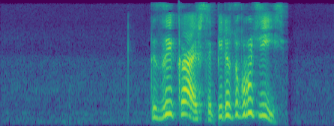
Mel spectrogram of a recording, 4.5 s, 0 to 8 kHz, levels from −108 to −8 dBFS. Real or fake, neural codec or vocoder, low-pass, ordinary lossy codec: real; none; 7.2 kHz; AAC, 32 kbps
